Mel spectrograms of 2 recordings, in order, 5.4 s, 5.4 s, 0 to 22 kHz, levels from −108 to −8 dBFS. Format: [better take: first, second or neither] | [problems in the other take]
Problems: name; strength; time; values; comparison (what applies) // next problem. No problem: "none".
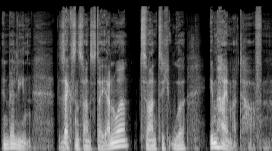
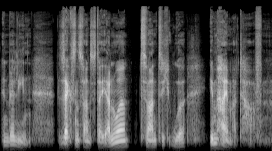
first | thin; very; fading below 300 Hz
